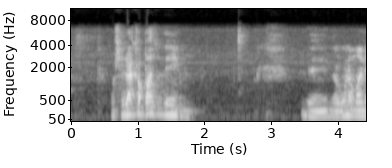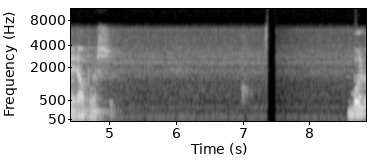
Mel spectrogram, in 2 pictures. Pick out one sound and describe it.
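A young man speaks casually and close to a microphone.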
